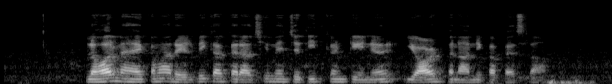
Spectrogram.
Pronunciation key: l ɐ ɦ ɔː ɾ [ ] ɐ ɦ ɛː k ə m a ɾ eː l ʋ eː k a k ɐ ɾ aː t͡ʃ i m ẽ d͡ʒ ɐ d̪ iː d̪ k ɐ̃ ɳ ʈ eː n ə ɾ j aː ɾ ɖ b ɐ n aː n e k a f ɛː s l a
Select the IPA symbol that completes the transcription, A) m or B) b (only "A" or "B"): A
